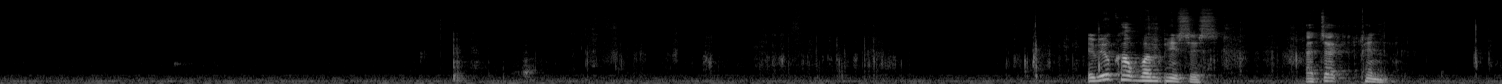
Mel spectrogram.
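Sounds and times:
cardboard scraping and rubbing: 4.6s - 9.0s, 10.1s - 14.2s.

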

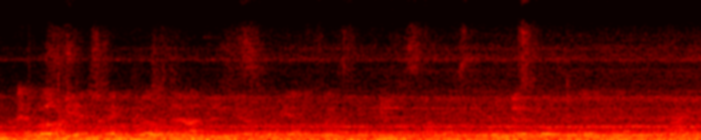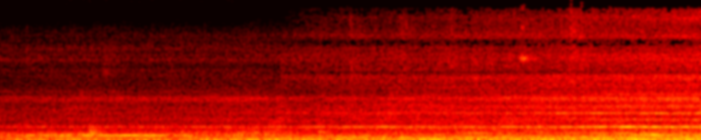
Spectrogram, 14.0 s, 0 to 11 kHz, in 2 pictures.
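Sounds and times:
train electric whine: 3.0s - 14.0s.

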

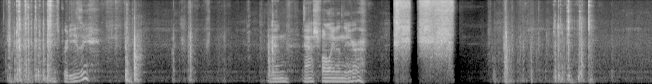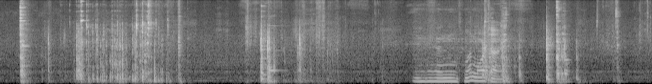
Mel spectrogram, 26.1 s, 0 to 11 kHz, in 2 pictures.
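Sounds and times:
short hissing bursts: 7.9s - 9.2s.

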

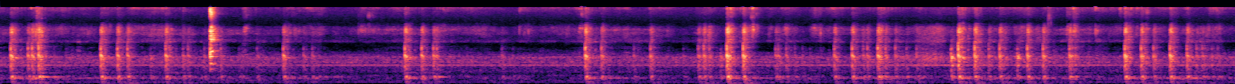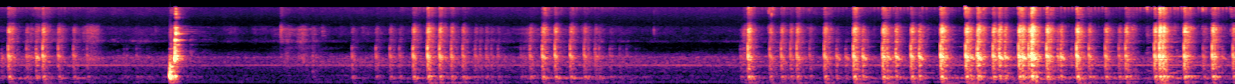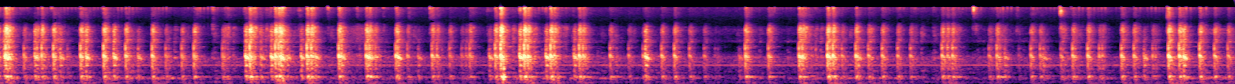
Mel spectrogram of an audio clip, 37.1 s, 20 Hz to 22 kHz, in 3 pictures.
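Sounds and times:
fingertips tapping dough on tray: 19.8s - 37.0s.

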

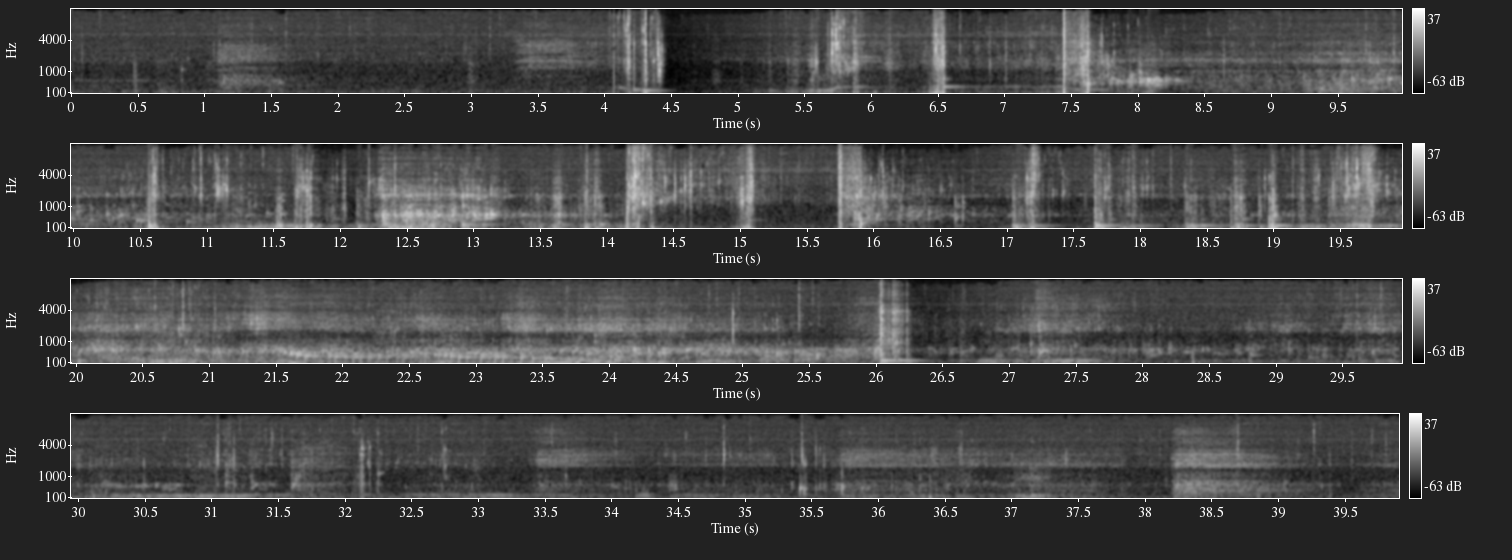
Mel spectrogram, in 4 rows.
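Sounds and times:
muffled underwater sloshing: 0.0s - 39.9s
sharp knocks and splashes: 4.1s - 4.6s, 5.4s - 8.4s, 9.3s - 21.0s, 24.8s - 27.8s.

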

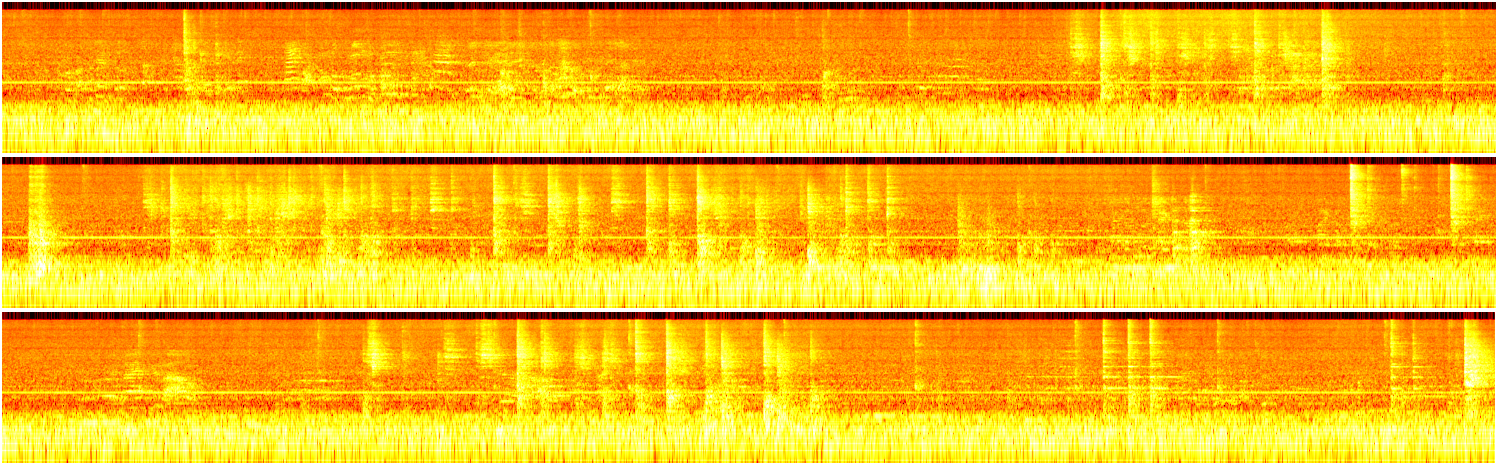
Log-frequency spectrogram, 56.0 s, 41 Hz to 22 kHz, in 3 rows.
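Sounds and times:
kitchen equipment hum: 0.0s - 56.0s
utensils and dishes clinking: 41.8s - 47.7s, 50.2s - 52.7s, 54.6s - 56.0s.

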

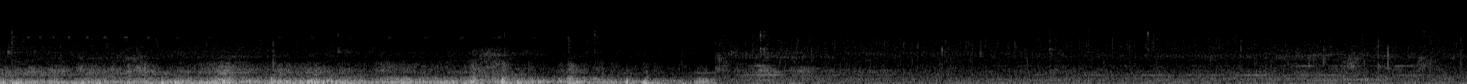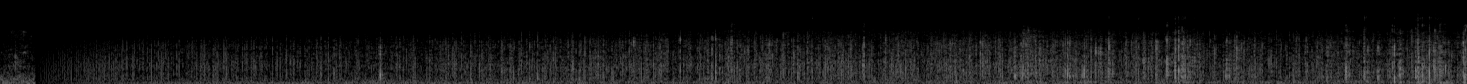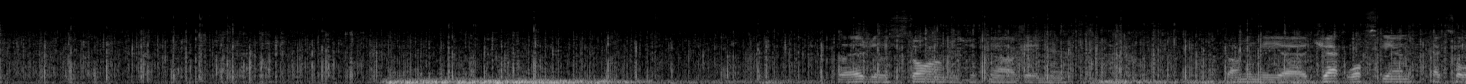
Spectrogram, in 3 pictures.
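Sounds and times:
deep thunder rumble: 0.0s - 9.0s, 33.1s - 44.0s
rain pattering on tent fabric: 0.0s - 44.0s.

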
